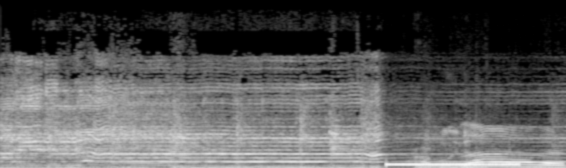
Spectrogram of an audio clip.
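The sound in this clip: An unanswered telephone call sounds as a steady electronic tone with layered harmonics, holding for about three seconds before switching abruptly to a different, shifting pattern of tones.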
